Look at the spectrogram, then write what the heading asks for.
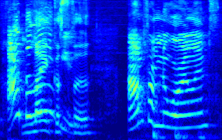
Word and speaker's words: New Orleans: I'm from New Orleans. We pronounce New Orleans, New Orleans.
